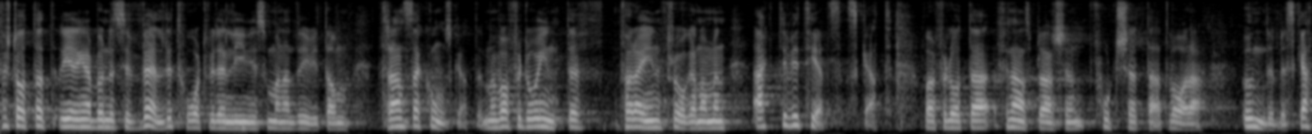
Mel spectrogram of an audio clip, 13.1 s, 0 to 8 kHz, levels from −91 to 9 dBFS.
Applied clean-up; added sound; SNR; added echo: none; none; none; none.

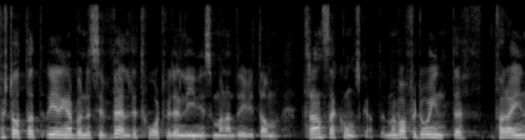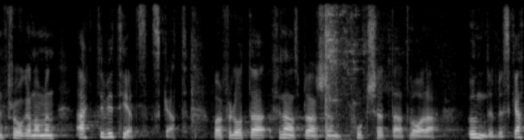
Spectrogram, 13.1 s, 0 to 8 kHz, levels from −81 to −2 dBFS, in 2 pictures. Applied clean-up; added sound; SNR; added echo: none; Shatter / Crushing; 17 dB; none.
